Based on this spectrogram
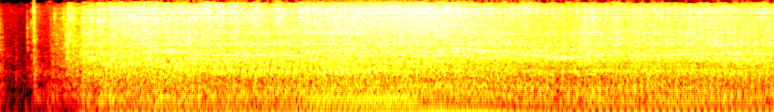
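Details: Tecumseh engine on a snow blower with a Chinese carburetor, float bent to top height, choked: pull-start catches immediately and revs to a steady, even drone with no surging or stumbling; running fine after carb fix.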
